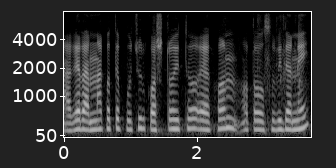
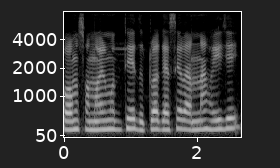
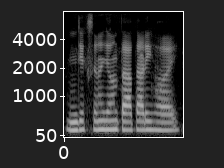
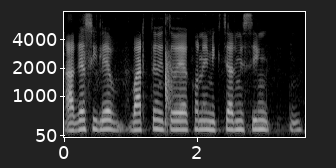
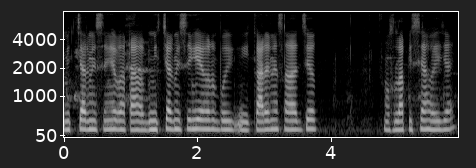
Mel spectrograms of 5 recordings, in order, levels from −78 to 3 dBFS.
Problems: background sounds at intervals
